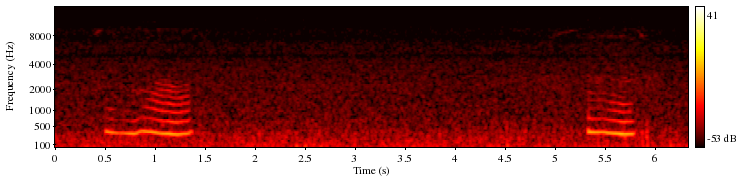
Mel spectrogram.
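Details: Domestic cat asleep and snoring: two brief wavering whistle-like breaths roughly five seconds apart, separated by near silence in a quiet indoor room.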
